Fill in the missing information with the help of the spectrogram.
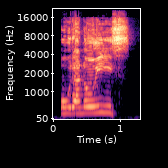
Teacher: Omicron Y es una sola vocal, un solo sonido vocálico que es U, no es O, sino U.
